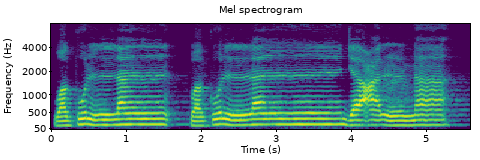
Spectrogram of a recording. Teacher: maka tengah lidahnya diangkat sedikit mendekat kepada makhraj huruf jim. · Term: ikhfa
